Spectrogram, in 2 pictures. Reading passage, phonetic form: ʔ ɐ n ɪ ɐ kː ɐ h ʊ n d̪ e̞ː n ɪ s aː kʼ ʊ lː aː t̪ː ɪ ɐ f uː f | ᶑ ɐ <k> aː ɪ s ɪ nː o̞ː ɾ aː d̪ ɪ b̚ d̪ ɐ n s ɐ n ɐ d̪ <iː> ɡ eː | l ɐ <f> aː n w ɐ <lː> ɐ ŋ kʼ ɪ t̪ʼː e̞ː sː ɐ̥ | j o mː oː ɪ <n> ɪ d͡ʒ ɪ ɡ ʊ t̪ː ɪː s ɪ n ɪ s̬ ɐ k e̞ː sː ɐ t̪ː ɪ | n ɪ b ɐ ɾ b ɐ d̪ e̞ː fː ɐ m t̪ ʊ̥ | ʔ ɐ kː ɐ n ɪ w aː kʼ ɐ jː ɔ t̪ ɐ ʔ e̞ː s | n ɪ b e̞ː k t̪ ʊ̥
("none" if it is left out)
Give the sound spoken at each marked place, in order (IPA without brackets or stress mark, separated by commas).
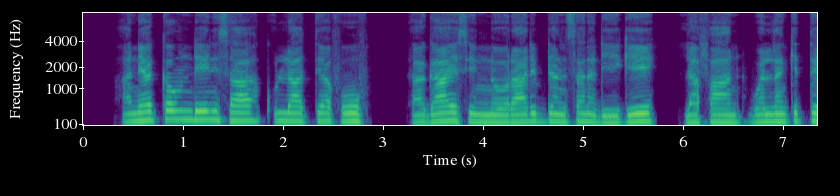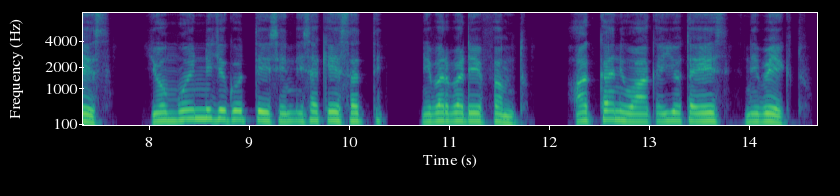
ɡ, iː, f, lː, nː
